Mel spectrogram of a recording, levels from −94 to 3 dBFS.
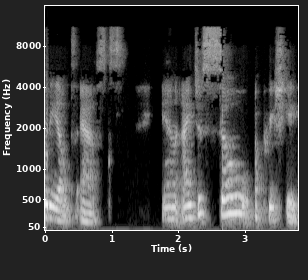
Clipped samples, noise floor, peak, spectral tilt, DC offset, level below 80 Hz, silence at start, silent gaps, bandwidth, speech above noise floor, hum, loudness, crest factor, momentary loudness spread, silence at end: under 0.1%; -50 dBFS; 0 dBFS; -4.5 dB/octave; under 0.1%; -50 dBFS; 0 s; none; 11.5 kHz; 36 dB; none; -15 LUFS; 14 dB; 16 LU; 0 s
